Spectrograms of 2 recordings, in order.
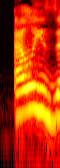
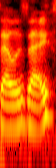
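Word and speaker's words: Eliz: Is it Elize? Is it Elise? – Elize. I used to call her Miranda Elise for like literally months, and it's Elize.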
